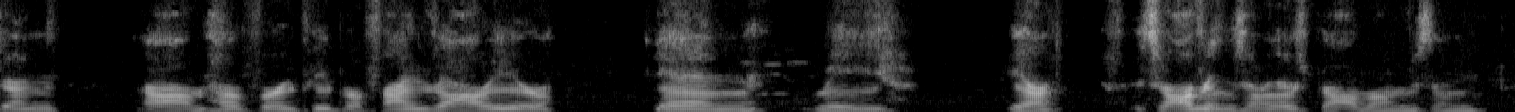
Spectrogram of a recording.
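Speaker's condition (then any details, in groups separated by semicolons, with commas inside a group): Spinal muscular atrophy; progressive, wheelchair; declining function, robotic exoskeleton therapy, uses voice control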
